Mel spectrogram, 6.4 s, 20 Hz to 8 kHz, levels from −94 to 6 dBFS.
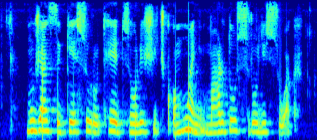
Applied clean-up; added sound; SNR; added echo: none; none; none; none.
